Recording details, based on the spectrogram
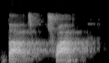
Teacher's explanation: but y trap se van a pronunciar con la vocal media abierta anterior no labializada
